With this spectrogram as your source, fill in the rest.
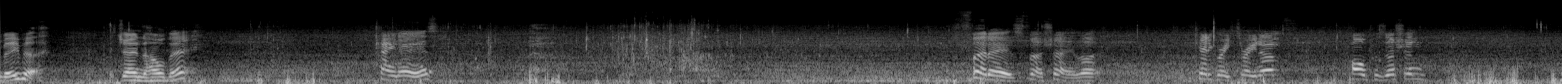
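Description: Water laps gently against rocks.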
